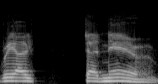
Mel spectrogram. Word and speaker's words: Rio de Janeiro: Rio de Janeiro Rio de Janeiro.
